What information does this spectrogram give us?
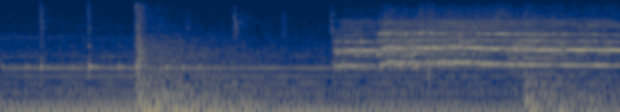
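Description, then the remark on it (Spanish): A single loud rooster crow rings out, one long drawn-out cock-a-doodle-doo rising over steady background noise and a few sharp knocks. “Se ha detectado un gallo haciendo paracaidismo en las calles de Florida.”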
